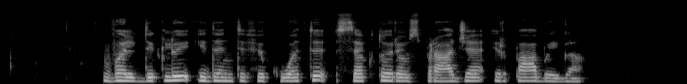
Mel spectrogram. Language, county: Lithuanian, Marijampolė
